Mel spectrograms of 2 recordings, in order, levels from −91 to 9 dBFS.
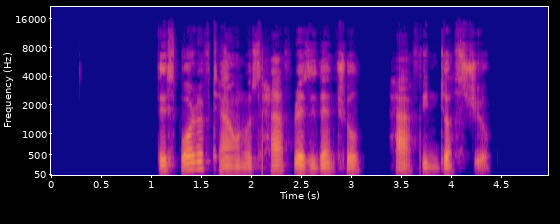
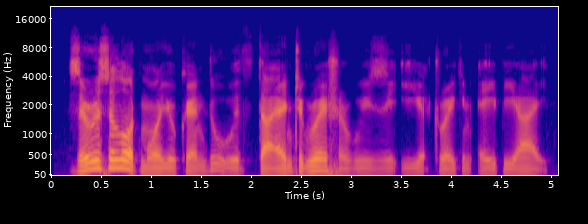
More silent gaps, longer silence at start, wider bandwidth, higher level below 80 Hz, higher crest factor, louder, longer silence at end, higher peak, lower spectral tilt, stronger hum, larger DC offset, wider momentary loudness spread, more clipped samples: first, 3.27-3.36 s vs none; first, 1.05 s vs 0.2 s; first, 15 kHz vs 11 kHz; second, -64 dBFS vs -56 dBFS; first, 24 dB vs 18 dB; second, -26 LUFS vs -23 LUFS; first, 0.6 s vs 0.1 s; about the same, -4 dBFS vs -6 dBFS; second, -3.5 dB/octave vs -5 dB/octave; neither; neither; second, 10 LU vs 16 LU; neither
